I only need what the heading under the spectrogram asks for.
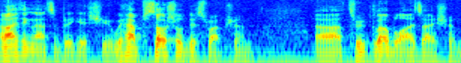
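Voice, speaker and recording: A man talks at a fairly quick pace with a fairly low pitch. Audible room echo surrounds him. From northern England (Bradford, Yorkshire). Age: 60s. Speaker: education consultant and speaker. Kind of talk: keynote lecture.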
